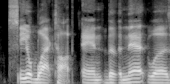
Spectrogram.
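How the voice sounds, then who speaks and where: A man with a Kentucky accent speaks at medium pitch. His intonation stays fairly even against a quiet background. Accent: Kentucky Southern US. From Pulaski County, Kentucky. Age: 50s. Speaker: tennis coach and tournament founder. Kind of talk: casual interview.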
